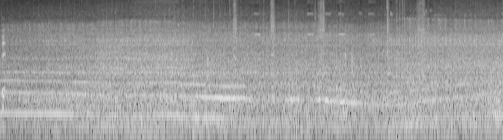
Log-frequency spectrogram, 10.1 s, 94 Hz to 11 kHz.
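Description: John Deere 6330 tractor engine running as the tractor drives across a hay field, heard from inside the cab as a steady drone, its note drifting slightly up and down.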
